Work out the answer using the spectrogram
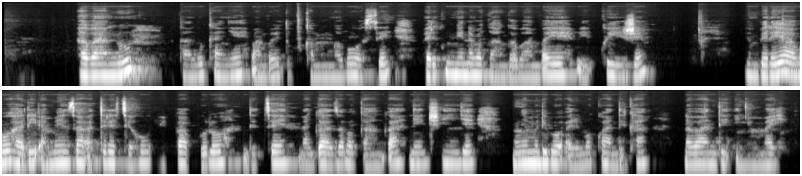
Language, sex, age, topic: Kinyarwanda, female, 18-24, health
